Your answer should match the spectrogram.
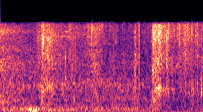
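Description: Footsteps rustling and crunching through dry leaf litter and grass, with a few short crackles over a steady rustle.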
